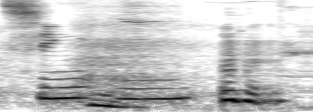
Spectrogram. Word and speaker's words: Qing Yi: So her name is supposed to be Green Clothes, which is not pronounced that way. But if you pronounce it with an American inflection, it becomes the word semen. No. Funny. It's supposed to be Green Clothes because she's named after an opera character. It's Qing Yi.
